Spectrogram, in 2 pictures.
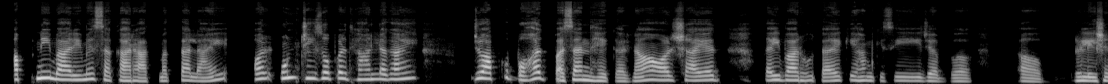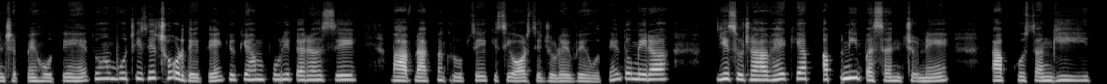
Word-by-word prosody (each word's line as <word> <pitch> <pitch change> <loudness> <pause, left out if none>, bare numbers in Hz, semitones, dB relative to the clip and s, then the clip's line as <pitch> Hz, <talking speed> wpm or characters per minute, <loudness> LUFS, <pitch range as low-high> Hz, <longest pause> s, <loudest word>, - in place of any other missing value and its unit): अपने 280 +6 +5
बारे 220 -5 +4
में 245 +2 +1
सकारात्मकता 170 -3 -1
लाएँ 175 +7 -2 0.3
और 265 +2 +1
उन 305 +2 +5
चीज़ों 280 -1 +2
पर 280 0 +1
ध्यान 230 0 -1
लगाएँ, 245 +4 +1 0.6
जो 285 +1 +5
आपको 275 +3 +3
बहुत 245 +7 +3
पसंद 205 0 +3
है 170 -1 -1
करना 155 +5 -1
और 200 0 +3
शायद 190 +2 0 0.5
कई 200 +2 +1
बार 195 -1 +2
होता 180 -2 -5
है 180 +2 -1
कि 195 +2 -7
हम 185 0 -2
किसी 170 0 -6
जब 150 -1 -7 0.5
अ, 145 -3 -3 0.4
रिलेशनशिप 170 -2 +1
में 165 - +1
होते 160 0 -4
हैं, 165 +2 -1
तो 265 - -4
हम 270 0 0
वो 275 - -1
चीज़ें 275 +1 -1
छोड़ 280 -3 +3
देते 160 0 -2
हैं 180 +3 -1
क्योंकि 225 +2 -3
हम 225 0 +1
पूरी 230 +1 -1
तरह 210 0 0
से 215 +2 0 0.4
भावनात्मक 175 +1 +3
रूप 165 -3 -6
से 190 0 -2
किसी 175 -2 -7
और 160 +1 +3
से 160 - -8
जुड़े 150 0 -3
हुए 150 +1 -3
होते 140 +7 -7
हैं। 240 - -2
तो 260 -1 0
मेरा 235 -1 +4 0.5
ये 255 +2 +5
सुझाव 215 -4 +3
है 240 +3 +3
कि 265 +2 0
आप 260 0 +1
अपनी 265 +6 +5
पसंद 175 -3 0
चुनें, 160 +3 -1 0.5
आपको 185 0 +2
संगीत, 185 +1 -2
195 Hz, 180 wpm, -21 LUFS, 170-235 Hz, 0.6 s, अपने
